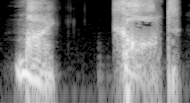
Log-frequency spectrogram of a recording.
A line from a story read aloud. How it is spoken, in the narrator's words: he whispered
